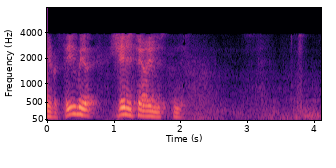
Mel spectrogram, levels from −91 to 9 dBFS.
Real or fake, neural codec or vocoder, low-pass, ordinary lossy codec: fake; codec, 16 kHz in and 24 kHz out, 0.6 kbps, FocalCodec, streaming, 2048 codes; 7.2 kHz; AAC, 16 kbps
